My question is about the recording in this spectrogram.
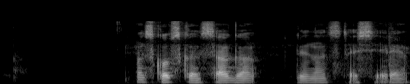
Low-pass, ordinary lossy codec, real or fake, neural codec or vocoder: none; none; fake; codec, 16 kHz, 8 kbps, FreqCodec, larger model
